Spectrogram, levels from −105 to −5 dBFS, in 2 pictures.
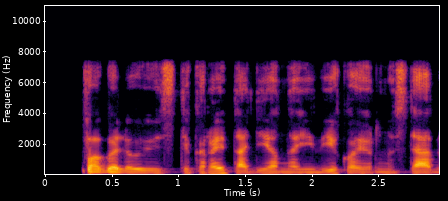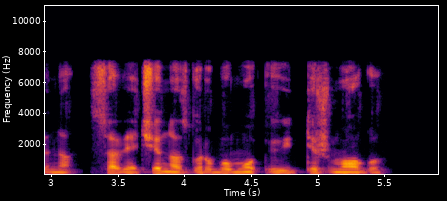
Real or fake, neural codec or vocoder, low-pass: real; none; 7.2 kHz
